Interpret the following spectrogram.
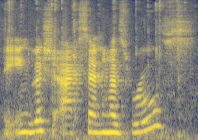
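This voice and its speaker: Aussie girl streaming games, chatty, mutters to herself, bright voice pitched a bit high. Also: expressive, moderate pace, a little hiss or hum. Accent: Australian. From Australia. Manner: chatty, muttering asides to herself between remarks to chat. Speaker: game streamer. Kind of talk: casual livestream chat while gaming.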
